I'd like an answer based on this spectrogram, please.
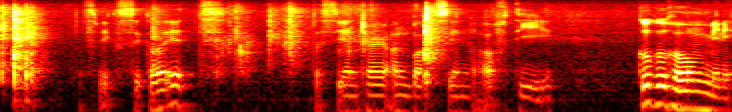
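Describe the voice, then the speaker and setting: A soft-spoken man at a very slow pace, fairly low in pitch with ordinary pitch variation, long, frequent pauses and big swings in loudness, amid audible room echo and noticeable background noise. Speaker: tech youtuber. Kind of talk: unboxing tutorial. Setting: at home.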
